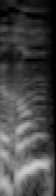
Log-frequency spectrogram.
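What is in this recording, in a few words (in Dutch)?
"begon", Dutch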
